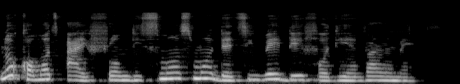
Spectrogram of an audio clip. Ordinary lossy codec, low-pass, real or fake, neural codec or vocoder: none; none; real; none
